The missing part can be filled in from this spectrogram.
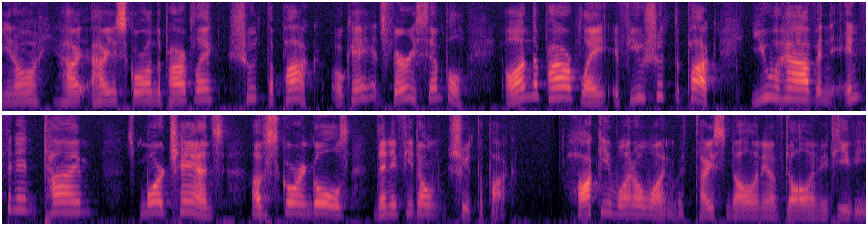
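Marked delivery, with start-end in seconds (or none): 0.0-13.8 high, put-on sarcastic voice, a little rude. Giving viewers some hockey 101 on power play scoring: put-on sarcastic, a little rude. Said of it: "Be a little bit sarcastic here with you".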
